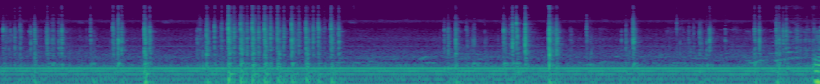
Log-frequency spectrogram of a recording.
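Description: Someone types an email on a computer keyboard: bursts of quick key clicks over a steady low electrical hum, dense around the middle, with sparser taps toward the end.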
